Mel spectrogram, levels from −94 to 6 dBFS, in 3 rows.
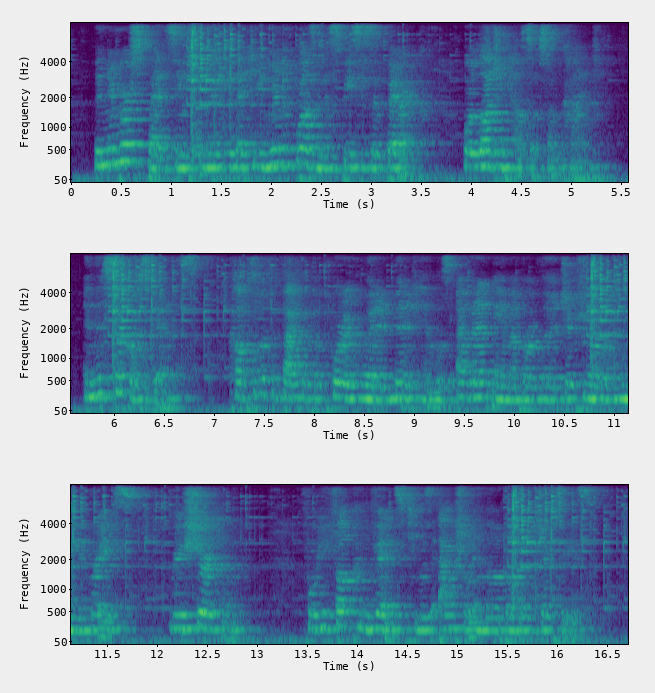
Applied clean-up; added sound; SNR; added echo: none; Wind chime; 9 dB; reverberation time 0.6 s.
